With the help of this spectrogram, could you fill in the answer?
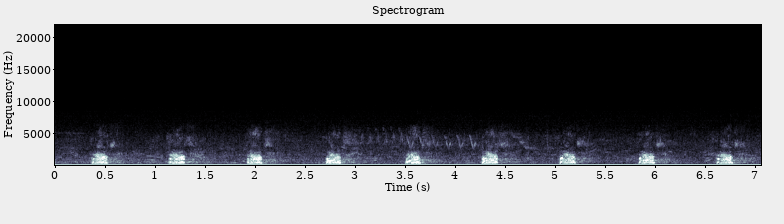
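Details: Rottweiler barking at an ADRK breed survey (Körung) in 1994. Nine evenly spaced, forceful barks come roughly every 0.8 seconds over a low, steady room noise.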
